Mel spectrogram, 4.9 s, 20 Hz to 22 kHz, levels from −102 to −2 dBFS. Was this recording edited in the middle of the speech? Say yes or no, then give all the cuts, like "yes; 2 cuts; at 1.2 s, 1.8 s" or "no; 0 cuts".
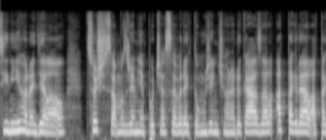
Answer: yes; 1 cut; at 3.1 s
